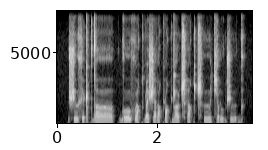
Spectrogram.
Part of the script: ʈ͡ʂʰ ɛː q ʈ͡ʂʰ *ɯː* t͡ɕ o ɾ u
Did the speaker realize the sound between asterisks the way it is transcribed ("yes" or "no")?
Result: yes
